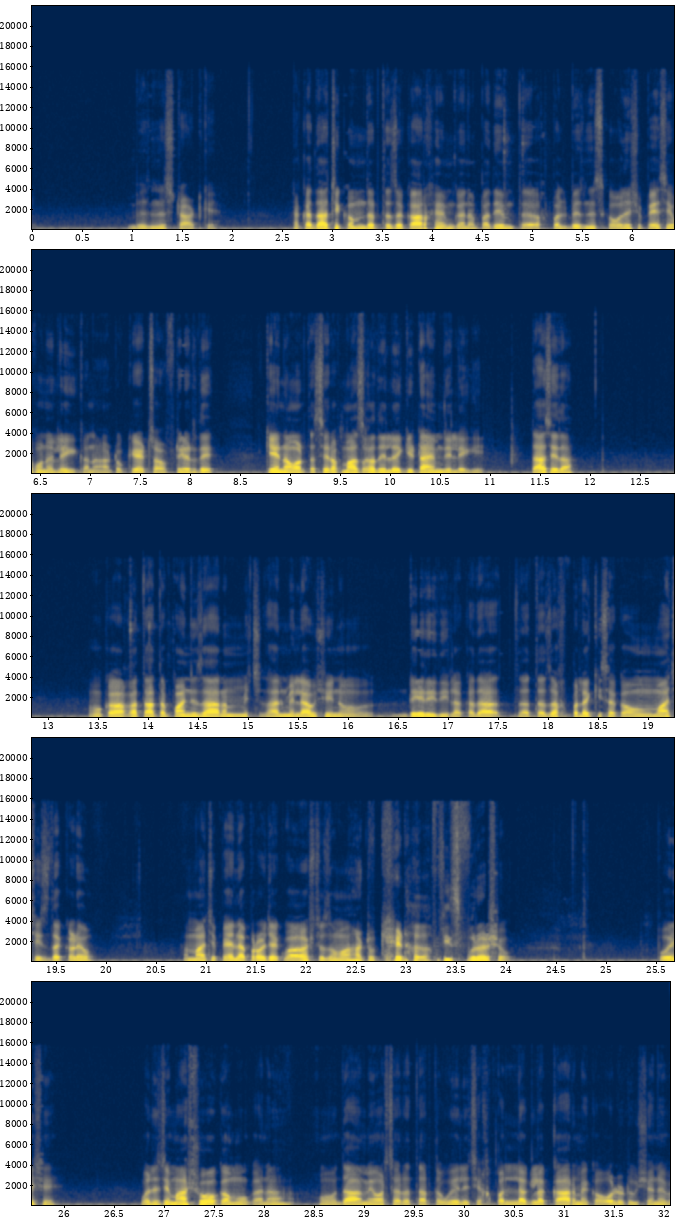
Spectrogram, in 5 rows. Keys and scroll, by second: 4.8 ctrl+s, 13.9 ctrl+s.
